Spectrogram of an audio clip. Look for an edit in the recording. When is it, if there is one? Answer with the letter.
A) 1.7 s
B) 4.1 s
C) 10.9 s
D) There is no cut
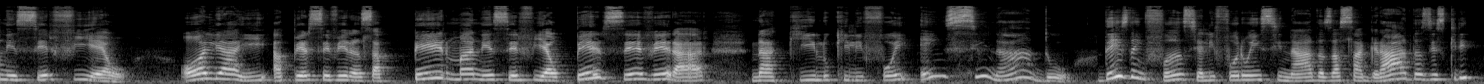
C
